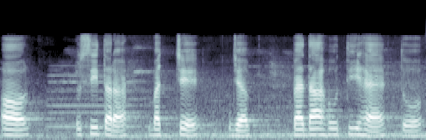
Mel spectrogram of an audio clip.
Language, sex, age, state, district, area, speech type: Urdu, male, 18-30, Bihar, Purnia, rural, spontaneous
